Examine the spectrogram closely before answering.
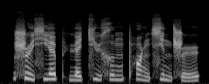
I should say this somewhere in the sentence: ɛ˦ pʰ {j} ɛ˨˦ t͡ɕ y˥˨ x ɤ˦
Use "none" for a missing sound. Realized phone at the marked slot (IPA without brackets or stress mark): ɥ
